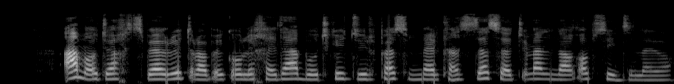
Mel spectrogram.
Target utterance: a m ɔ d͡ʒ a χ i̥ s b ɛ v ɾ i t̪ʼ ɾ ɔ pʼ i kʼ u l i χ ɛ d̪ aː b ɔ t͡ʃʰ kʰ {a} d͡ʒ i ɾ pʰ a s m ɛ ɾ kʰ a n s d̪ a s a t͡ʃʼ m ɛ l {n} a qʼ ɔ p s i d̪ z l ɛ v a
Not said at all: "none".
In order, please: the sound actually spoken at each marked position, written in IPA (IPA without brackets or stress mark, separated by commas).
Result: i, n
